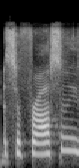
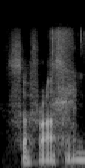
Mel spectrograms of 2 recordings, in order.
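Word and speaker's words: sophrosyne: Sofrosani? Sofrosany sounds right. Sofrosany. Sounds like how we pronounced it before.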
